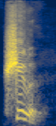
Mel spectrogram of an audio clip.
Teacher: जीभ से शिव की ध्वनि जो निकल रही है वो तालु के पास से निकल रही है, इसलिए ये भी तालु में के पास ही शामिल होता है श।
